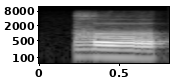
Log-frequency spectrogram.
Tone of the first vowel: low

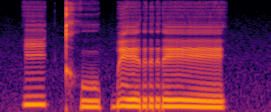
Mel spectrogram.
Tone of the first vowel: high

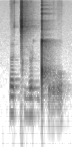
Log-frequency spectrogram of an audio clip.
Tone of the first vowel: high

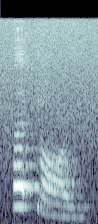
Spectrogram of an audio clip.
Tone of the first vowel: high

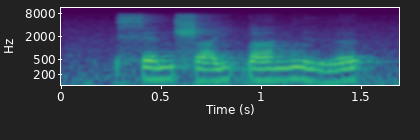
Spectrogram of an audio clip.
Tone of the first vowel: rising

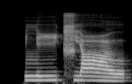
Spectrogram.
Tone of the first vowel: high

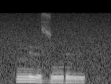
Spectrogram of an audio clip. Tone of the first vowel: falling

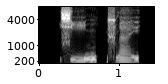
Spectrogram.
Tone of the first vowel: rising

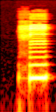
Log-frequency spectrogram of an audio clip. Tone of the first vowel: high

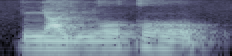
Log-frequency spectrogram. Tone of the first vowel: low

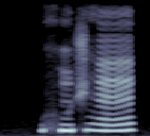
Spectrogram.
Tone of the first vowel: rising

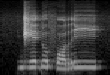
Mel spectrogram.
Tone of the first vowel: high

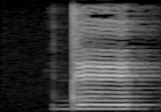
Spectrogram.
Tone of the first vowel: high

